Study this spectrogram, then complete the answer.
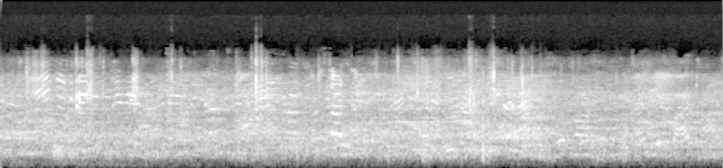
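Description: A crowd of children chatter and call out outdoors.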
